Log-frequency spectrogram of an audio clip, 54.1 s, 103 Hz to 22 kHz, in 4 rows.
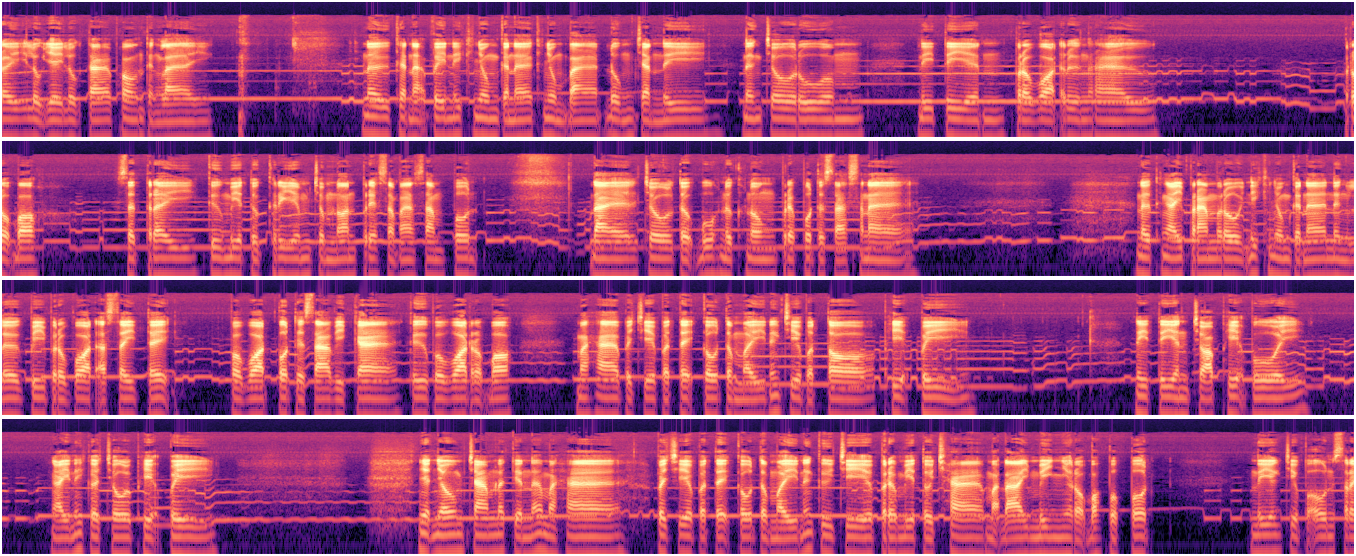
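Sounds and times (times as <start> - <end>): man speaking: 0.0 - 2.5, 3.6 - 8.6, 9.2 - 11.6, 13.4 - 13.9, 14.7 - 18.3, 19.4 - 22.7, 24.8 - 28.8, 29.4 - 32.2, 32.8 - 36.8, 38.4 - 40.1, 41.1 - 42.7, 44.6 - 52.1, 53.0 - 54.0
faint steady tone: 0.0 - 54.0
soft sustained melody: 0.0 - 54.0.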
